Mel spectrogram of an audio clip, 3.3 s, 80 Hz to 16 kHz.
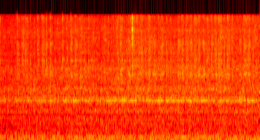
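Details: Trabant 601 with a €30 flea-market two-stroke engine, which seized on the road and was freed again to limp home at about 70 km/h: rough running with a dense, uneven low rumble and a steady ring above it; real crankshaft bearing damage.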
